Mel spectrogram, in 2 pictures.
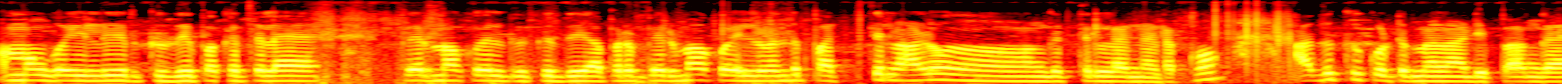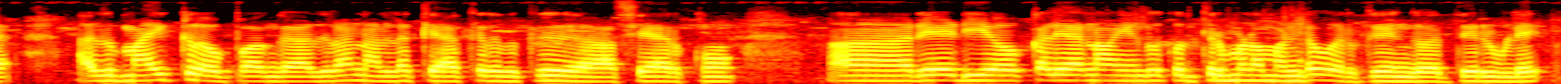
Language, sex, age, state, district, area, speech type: Tamil, female, 60+, Tamil Nadu, Thoothukudi, rural, spontaneous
